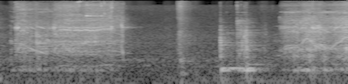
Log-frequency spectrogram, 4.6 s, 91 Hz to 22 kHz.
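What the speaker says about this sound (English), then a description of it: "use the step drill bit to just sort of embiggen them a little bit until my rivet nut fits in the hole" An older Milwaukee 12-volt cordless drill runs a step drill bit through metal to enlarge holes for rivet nuts, whining in several close, loud bursts separated by short pauses.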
